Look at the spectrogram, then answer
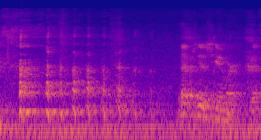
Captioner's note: laughs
